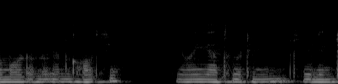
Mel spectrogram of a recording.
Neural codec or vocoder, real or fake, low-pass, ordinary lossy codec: none; real; 7.2 kHz; none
